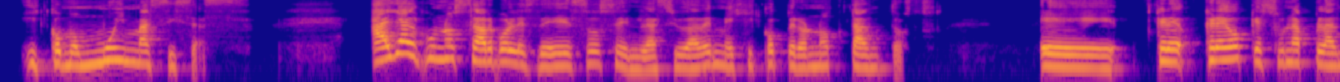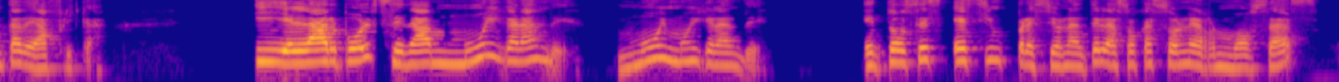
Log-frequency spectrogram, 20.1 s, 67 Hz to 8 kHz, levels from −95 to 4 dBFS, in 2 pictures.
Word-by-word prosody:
y 205 - -8
como 190 -3 0
muy 230 +6 0
macizas. 200 -4 -6 0.9
Hay 250 +9 +6
algunos 270 -6 +1
árboles 225 -4 +3
de 175 +1 -2
esos 195 +3 -7
en 150 -5 -6
la 150 +1 -2
Ciudad 160 +1 -4
de 185 +3 -2
México, 185 +2 -8
pero 165 -3 -2
no 175 +1 -7
tantos. 165 -2 -5 0.7
Eh, 165 -2 +2 0.2
creo 230 -3 +2
creo 255 +2 +4
que 225 - -1
es 225 0 -8
una 215 0 -3
planta 195 +1 0
de 180 -4 -1
África. 160 0 -8 1.1
Y 225 -2 +5
el 210 +1 +8
árbol, 225 +4 +7
se 205 -3 -2
da 205 +1 +4
muy 210 +9 -3
grande. 240 - -4 0.2
Muy, 215 - -4
muy 235 0 -5
grande. 190 -4 -7 0.7
Entonces, 220 +7 -1
es 235 0 +1
impresionante, 190 -5 -4
las 190 -2 -2
hojas 205 +1 -6
son 200 -1 -3
hermosas 165 - -5
205 Hz, 130 wpm, -24 LUFS, 175-230 Hz, 1.1 s, el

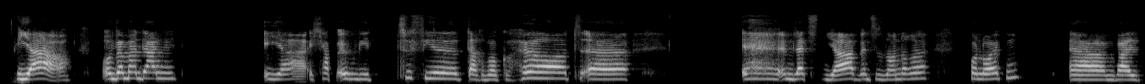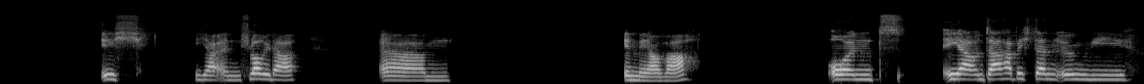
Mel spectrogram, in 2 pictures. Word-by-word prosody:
Ja. 250 +1 +5 0.3
Und 255 0 -1
wenn 280 0 +5
man 285 -1 -1
dann 280 -2 -1 0.9
ja, 240 0 -4
ich - - -11
habe 255 - -6
irgendwie 240 -2 -3 0.2
zu 310 - -7
viel 270 -4 -1
darüber 220 -2 -2
gehört, 280 0 +3
äh 240 0 +3 1.2
äh, 255 0 -1
im 245 0 -3
letzten 250 -1 -1
Jahr 225 +3 +5
aber 250 -2 -4
insbesondere 240 +4 -5 0.4
von 260 -2 -2
Leuten, 260 +6 0 0.5
ähm, 220 -1 +3
weil 215 -1 +2 1.0
ich 465 +2 -4 0.4
ja 215 -1 -1
in 200 0 -8
Florida, 230 -4 +2 0.8
ähm 185 -1 -2 1.7
im 205 -1 +1
Meer 175 -2 +1
war. 175 0 +1 1.3
Und 230 -1 0 0.4
ja, 240 -2 +4
und 230 0 -7
da 240 +1 +5
habe 260 0 0
ich 260 0 -6
dann 245 -2 +2
irgendwie 225 -2 -4
240 Hz, 105 wpm, -23 LUFS, 220-255 Hz, 1.7 s, Ja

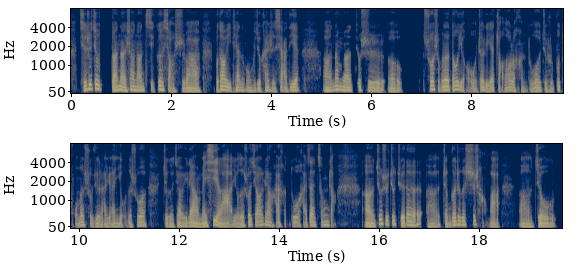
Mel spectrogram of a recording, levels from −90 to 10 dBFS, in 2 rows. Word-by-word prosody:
其 130 - +2
实 155 - +5
就 155 -1 +4 0.2
短 110 +3 +4
短 115 -6 +5
上 125 +5 +2
涨 110 +1 +3
几 - - -6
个 140 -1 +3
小 80 - -2
时 85 +1 -5
吧， 90 -2 +2 0.3
不 - - +1
到 130 -1 +6
一 110 - +2
天 105 +1 -1
的 100 - -2
功 95 -2 -3
夫 95 - -5
就 90 +1 -1
开 115 -2 -2
始 90 -6 -4
下 90 +2 -1
跌， 110 +4 +2 0.5
啊， 95 -1 0
那 130 +5 +3
么 105 -4 +3
就 - - -5
是， 95 -4 -1
呃， 85 -1 -2 0.4
说 140 - +2
什 140 -7 -3
么 115 - +3
的 120 -1 +6
都 135 +4 +3
有， 105 -4 -3
这 115 - +1
里 90 - -1
也 100 +2 +2
找 - - -7
到 115 - -2
了 105 - +2
很 - - -9
多 95 +3 0
就 90 -2 -5
是 85 - -5
不 95 - -3
同 95 - -8
的 110 +2 +2
数 105 - -7
据 85 -1 -2
来 80 +1 -3
源， 85 -2 -1
有 80 - -1
的 - - -3
说 105 +5 0 0.3
这 95 - -2
个 80 -1 -1
交 90 +2 0
易 90 - 0
量 95 -4 +3
没 85 +3 +2
戏 130 +7 +4
啦， 85 -4 +1
有 90 - -2
的 95 - +2
说 120 +3 0
交 125 - 0
易 - - -3
量 125 -6 0
还 110 +2 -3
很 110 - -11
多， - - 0
还 - - -5
在 105 -2 +2
增 110 +5 -3
长。 105 - -8 0.6
呃， 90 0 +4
就 155 - +1
是 145 -4 0
就 145 +1 +1
觉 95 -8 +2
得， 120 -3 +2
呃， 80 -1 -4
整 85 -1 -1
个 125 - +4
这 135 - +2
个 125 - +3
市 125 - -3
场 - - -9
吧， 80 -1 -3 0.4
啊， 80 -1 -1
就 85 -2 +2
100 Hz, 285 characters per minute, -24 LUFS, 90-115 Hz, 0.6 s, 到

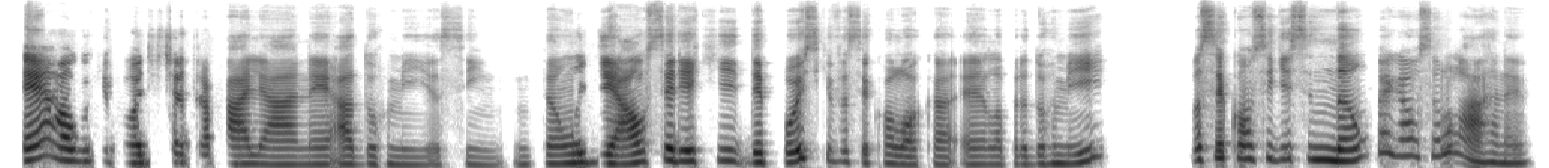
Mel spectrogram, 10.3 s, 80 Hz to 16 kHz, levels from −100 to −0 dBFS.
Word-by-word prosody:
é 260 +2 +10
algo 245 -7 +4
que 225 -1 -19
pode 195 -1 +1
te - - -8
atrapalhar, 180 -3 -2
né, 175 +1 -5
a - - -1
dormir, 170 -2 -11
assim. 160 -1 -18
Então, 185 +2 -4
o 200 - +4
ideal 195 0 +4
seria 235 +1 +5
que 240 0 -7
depois 210 +4 +2
que - - -14
você 225 -1 -10
coloca 170 -2 -6
ela 170 0 -9
pra 175 0 -11
dormir, 185 - -4 0.6
você 250 - +1
conseguisse 280 - -4
não 255 +1 +5
pegar 380 -4 -5
o - - -9
celular, 345 - -4
né. 195 0 -5
200 Hz, 170 wpm, -22 LUFS, 175-250 Hz, 0.6 s, é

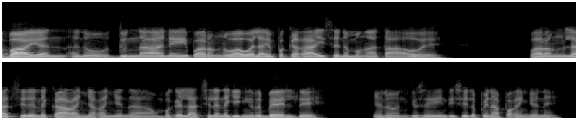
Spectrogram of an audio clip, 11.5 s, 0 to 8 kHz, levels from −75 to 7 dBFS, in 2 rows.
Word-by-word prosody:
bayan 135 0 +6
ano, 135 -2 -2
dun 150 +3 -1
na 150 -1 +3
ano, 150 - -1
eh, 155 -3 +2
parang 140 +1 0
nawawala 140 -1 +4
yung 135 0 +2
pagkakaisa 135 0 +1
ng 130 -1 -3
mga 125 0 -2
tao, 115 +2 -1
eh. 110 +2 -8 0.8
Parang 135 +1 0
lahat 135 0 +1
sila 140 0 +1
nagkakanya-kanya 125 -2 -1
na. 125 -1 -4
Kumbaga, 120 +3 -3
lahat 140 0 -2
sila 165 +1 0
nagiging 145 -2 0
rebelde, 130 -2 +1 0.5
gano'n 115 -1 -4
kasi 140 +4 -3
hindi 135 -1 -3
sila 135 0 -3
pinapakinggan, 125 -1 -3
eh. 110 0 -14
135 Hz, 155 wpm, -24 LUFS, 125-140 Hz, 0.8 s, bayan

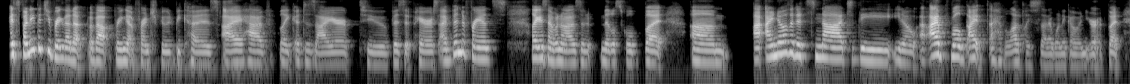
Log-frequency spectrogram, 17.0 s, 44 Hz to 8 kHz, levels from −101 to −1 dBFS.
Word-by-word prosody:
It's 265 0 +6
funny 275 +6 +6
that 385 -1 -1
you 335 - +1
bring 225 -2 +3
that 205 -1 +1
up 175 - +1
about 190 -3 +2
bringing 190 -1 -2
up - - -6
French 165 -1 -6
food, 160 -1 -11
because 160 -2 -8
I 170 +1 +3
have, 170 -2 -3 0.2
like, 175 -3 -9
a - - -7
desire 155 -2 -4 0.2
to 150 -2 -13
visit 170 0 -9
Paris, 165 -1 -4
I've 190 0 -1
been 295 +7 0
to 320 - -2
France, 205 -6 -3 0.4
like 220 0 +7
I - - +2
said, 210 -4 -2
when 185 0 -2
I 170 -1 -1
was 170 +1 -9
in 170 -1 -10 0.2
middle 175 -2 -6
school, 170 -1 -13
but, 170 -3 +3 0.4
um, 175 +2 -1 0.4
I 205 0 +7
I 230 +1 +5
know 285 +4 +2
that 305 -2 0
it's 250 -1 -3
not 210 -2 +3
the 185 -3 -4
you 190 - -10
know, 165 -2 -9
I 190 - -5
I - - +14
have 270 0 -11
well, 235 -2 -2
I 220 - +2
I - - -4
have 185 -2 -14
a 150 - -19
lot 175 +3 -7
of 175 - -14
places 155 -3 -20
that 145 -2 -15
I - - -11
wanna 145 0 -16
go 140 - -15
in 140 +1 -15
Europe, - - -8
but - - -2
180 Hz, 225 wpm, -25 LUFS, 165-210 Hz, 0.4 s, I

